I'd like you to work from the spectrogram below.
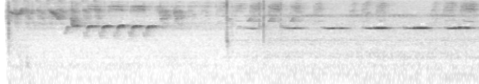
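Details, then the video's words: Great tit fledglings, out of the nest and constantly begging their parents for food: faint, thin high notes repeated in a quick run, then a long thin steady tone, over low rural background noise. "Carbonero Común alimentando a sus pollos"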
